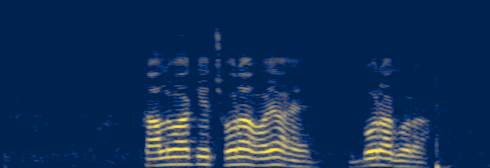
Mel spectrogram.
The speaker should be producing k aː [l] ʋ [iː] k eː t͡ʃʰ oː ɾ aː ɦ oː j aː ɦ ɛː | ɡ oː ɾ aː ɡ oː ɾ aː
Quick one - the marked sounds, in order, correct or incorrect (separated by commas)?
correct, incorrect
